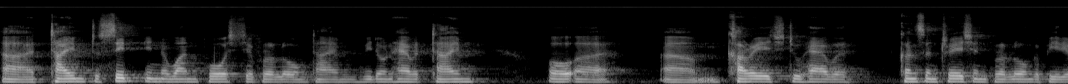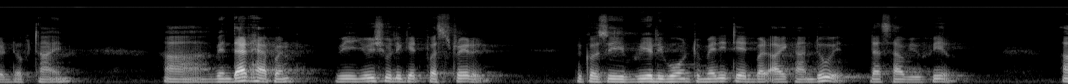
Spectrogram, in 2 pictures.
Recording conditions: large echoing room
